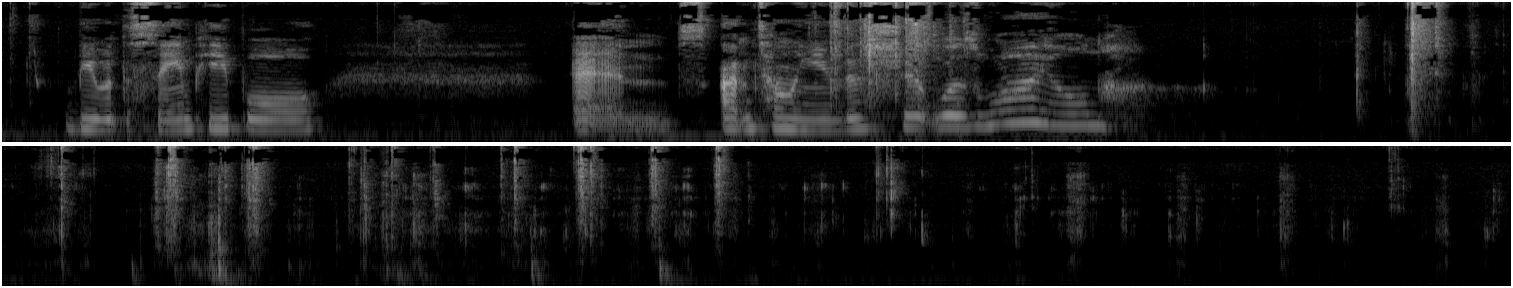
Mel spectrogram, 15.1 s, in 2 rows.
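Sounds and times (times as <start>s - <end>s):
tortilla chips crunching while chewing: 6.8s - 15.0s.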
